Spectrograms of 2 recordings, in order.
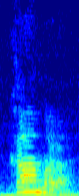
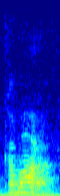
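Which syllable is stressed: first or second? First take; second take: first; second. First: The stress is on the first syllable. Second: The stress is on the second syllable. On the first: The speaker calls it right. "Accent on the A" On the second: The speaker calls it wrong. "it should be pronounced like Kamara"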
